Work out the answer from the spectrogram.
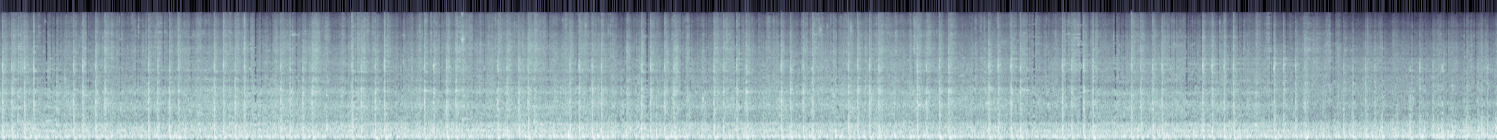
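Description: Freight train of tank cars rolling past, steel wheels clattering rapidly over the rail joints over a steady rumble.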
